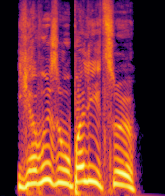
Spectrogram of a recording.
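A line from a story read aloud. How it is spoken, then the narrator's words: Squeaky. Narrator (Russian): пропищала Лена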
